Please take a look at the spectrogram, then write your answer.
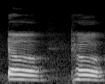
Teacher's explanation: तुमची जीभ बघा थोडी कर्व होऊन त्या ज्या पार्टला टच करते तो आहे मूर्धा भाग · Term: मूर्धन्य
